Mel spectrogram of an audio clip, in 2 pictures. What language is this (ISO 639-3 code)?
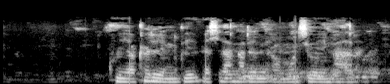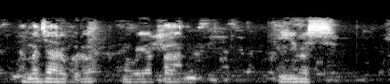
kin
